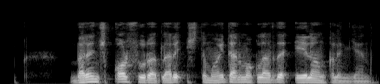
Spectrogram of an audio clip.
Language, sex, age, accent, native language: Uzbek, male, 18-24, Andijon, Uzbek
